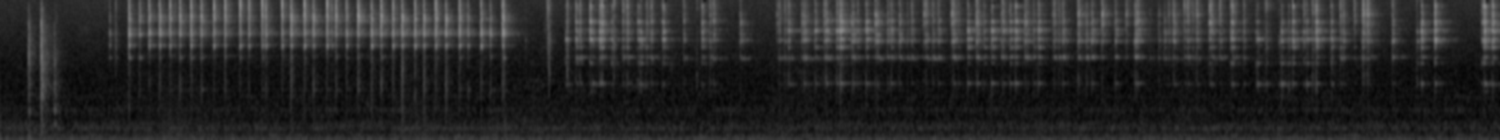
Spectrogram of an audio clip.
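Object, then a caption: Glass beer bottle. A full brown glass beer bottle is tapped with long nails on its bottom and on its labeled body. The result is a steady run of quick, bright clicks with short glassy rings over a low, constant hum.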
